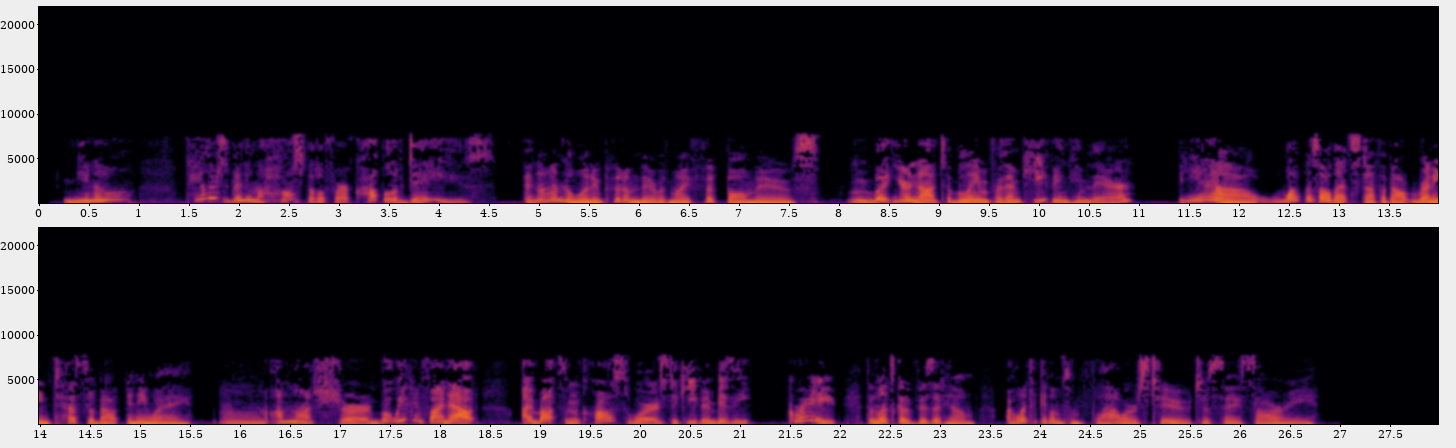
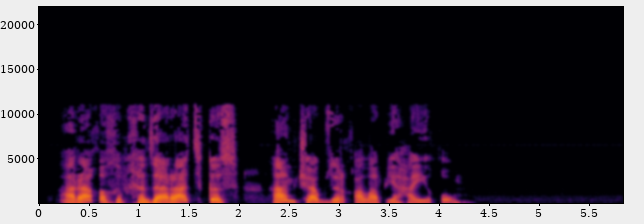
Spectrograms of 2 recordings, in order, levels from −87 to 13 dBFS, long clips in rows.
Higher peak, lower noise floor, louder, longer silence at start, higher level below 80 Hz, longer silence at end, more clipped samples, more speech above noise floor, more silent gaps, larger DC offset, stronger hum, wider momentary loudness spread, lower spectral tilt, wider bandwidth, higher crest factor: second, -4 dBFS vs 0 dBFS; second, -56 dBFS vs -72 dBFS; second, -23 LUFS vs -19 LUFS; about the same, 0.25 s vs 0.2 s; first, -56 dBFS vs -70 dBFS; second, 1.25 s vs 1.65 s; neither; second, 34 dB vs 54 dB; neither; neither; neither; about the same, 12 LU vs 14 LU; about the same, -6 dB/octave vs -5 dB/octave; second, 8 kHz vs 11.5 kHz; about the same, 18 dB vs 20 dB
